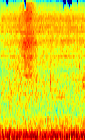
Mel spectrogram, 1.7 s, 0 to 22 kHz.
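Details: 1954 Mayflower oil-fired forced hot air furnace, last serviced 2012, new oil line and tank: even, constant low-pitched rumble with no ticking, grinding or whine; a healthy oil burner firing steadily.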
